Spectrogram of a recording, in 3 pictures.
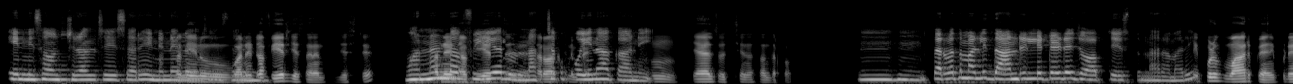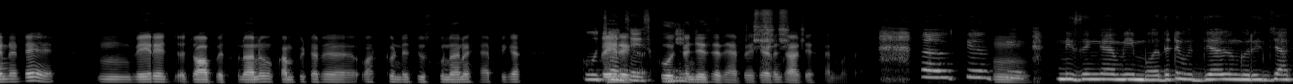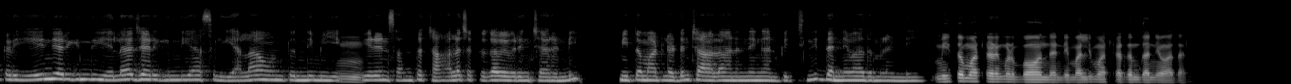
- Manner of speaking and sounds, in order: in English: "వన్ అండ్ హాఫ్ ఇయర్"; in English: "జస్ట్. వన్ అండ్ హాఫ్ ఇయర్స్"; in English: "జాబ్"; tapping; in English: "జాబ్"; in English: "వర్క్"; in English: "హ్యాపీగా"; in English: "హ్యాపీగా"; in English: "స్టార్ట్"; giggle; in English: "ఎక్స్‌పీరియెన్స్"; other background noise
- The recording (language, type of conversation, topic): Telugu, podcast, మీ మొదటి ఉద్యోగం ఎలా ఎదురైంది?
